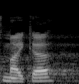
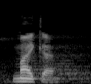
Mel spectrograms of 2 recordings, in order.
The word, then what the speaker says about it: Micaiah: And there we find Micah, M-I-C-A-I-A-H, Micah.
